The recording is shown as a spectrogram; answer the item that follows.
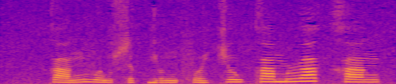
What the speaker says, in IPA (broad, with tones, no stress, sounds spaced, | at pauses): k a˨˩˦ ŋ v ə˨˩ w s ə˨˩ k̚ j ə˨˩˦ ŋ f ə˨˩ j c ə˧ w k a˧ m ɹ a˦˥ k̚ x a˧ ŋ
